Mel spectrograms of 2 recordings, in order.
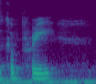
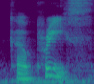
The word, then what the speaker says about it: Capri: I know, in fact, it was a Capri because I pronounced it Caprice, and she corrected me right away.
